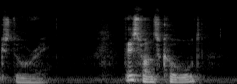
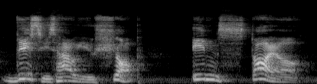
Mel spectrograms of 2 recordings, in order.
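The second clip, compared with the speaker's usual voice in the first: loud, stretched-out finish on "style"; mildly hammed-up boast, rising in energy; showy cry; 4 semitones higher, 6 dB louder than usual. A narrator's reading. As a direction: show off proudly to the children. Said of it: "he cried".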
